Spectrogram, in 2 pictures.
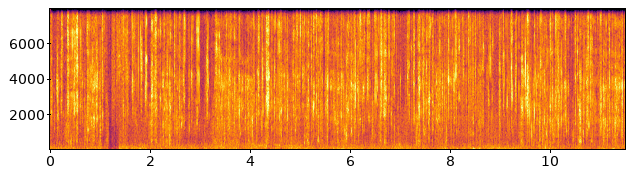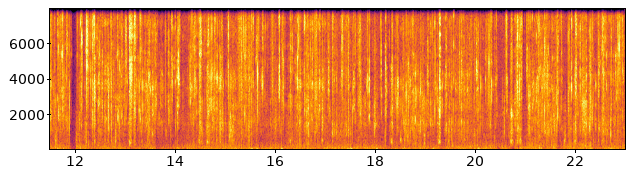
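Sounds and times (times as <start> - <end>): rapid chewing and mouth smacks: 0.0 - 23.0.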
